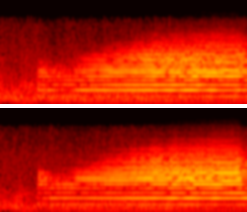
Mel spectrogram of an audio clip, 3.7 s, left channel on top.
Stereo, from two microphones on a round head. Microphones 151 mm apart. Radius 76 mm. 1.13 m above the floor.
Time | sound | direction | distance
0.6 | a trumpet | 80° right | 2.5 m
